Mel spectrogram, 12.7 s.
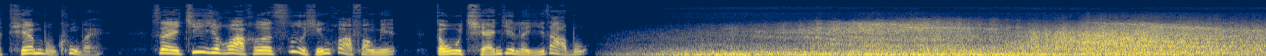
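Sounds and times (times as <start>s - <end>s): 
speech: 0.0s - 5.9s
military jet aircraft formation flying overhead: 6.1s - 12.6s.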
